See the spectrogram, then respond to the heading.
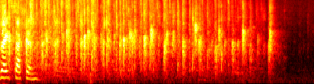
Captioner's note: audience applause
